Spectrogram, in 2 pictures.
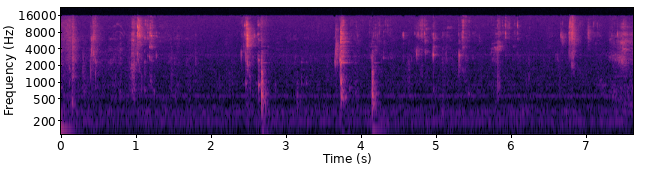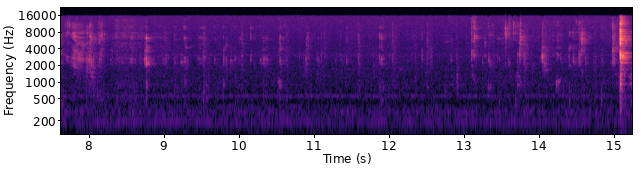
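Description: Close-miked chewing of soft food, with scattered wet mouth clicks and smacks. Just before the end, a metal fork clinks sharply against a ceramic plate.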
